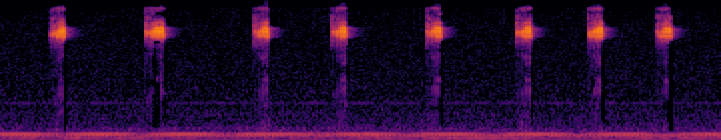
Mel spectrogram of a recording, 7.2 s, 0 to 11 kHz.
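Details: Yasan allak cricket (야산알락귀뚜라미), Korean field cricket species, in a 2020 National Institute of Biological Resources recording: eight short, sharp high chirps spaced roughly one second apart over a steady low hum.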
